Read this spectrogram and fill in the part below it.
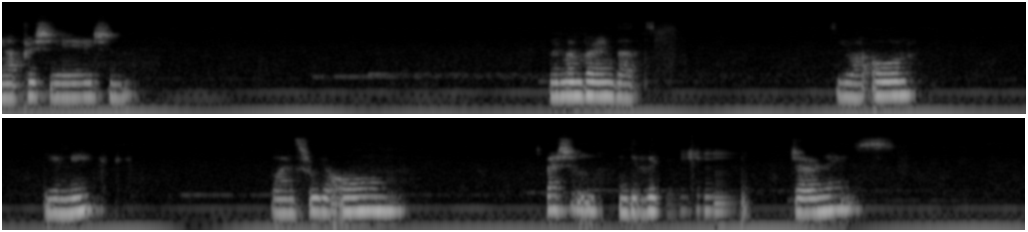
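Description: A woman speaks softly and slowly over an online call.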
